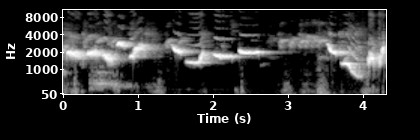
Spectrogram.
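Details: White-rumped shama song of mellow whistled phrases, level and slurred, with a short pause midway, then downslurred and rising notes, faint low rustling behind.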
